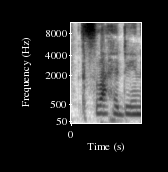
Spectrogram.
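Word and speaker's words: Salahuddin: Sahidin is how we pronounce it as Muslims in Arabic.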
